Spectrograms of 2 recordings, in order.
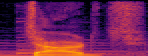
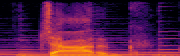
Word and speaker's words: charge: তাহলে শব্দটার উচ্চারণ হতো চার্গ, CHARG, চার্গ। কারণ জি এর পরে কোনো ভাওয়েল না থাকলে জিটা গ এর মতো উচ্চারিত হয়।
